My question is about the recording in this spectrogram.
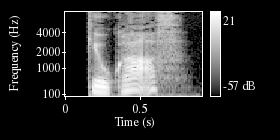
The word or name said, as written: geograf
